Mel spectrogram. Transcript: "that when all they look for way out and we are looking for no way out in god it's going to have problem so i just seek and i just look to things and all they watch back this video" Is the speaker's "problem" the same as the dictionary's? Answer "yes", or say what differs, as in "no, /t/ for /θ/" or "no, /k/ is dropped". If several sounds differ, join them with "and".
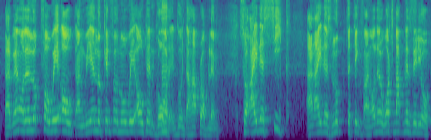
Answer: yes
